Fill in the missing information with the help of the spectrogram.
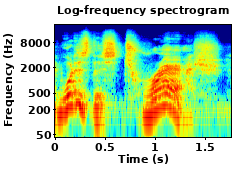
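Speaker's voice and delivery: slow, scornful drawl; disgusted. Retold or imitated. Disappointed visitor in haunted house, slow scornful. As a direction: sneer at it slowly. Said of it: "I'm like".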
